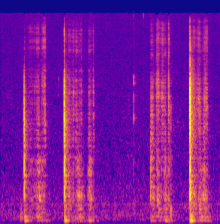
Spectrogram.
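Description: A hand draws with chalk on a large, flat black chalkboard in a light wood frame lying on a table, scratching it across the board's surface. Four bursts of dry, bright scraping each start with a sharp tap of the chalk, then trail off into shorter rasping strokes, with quiet pauses in between.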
